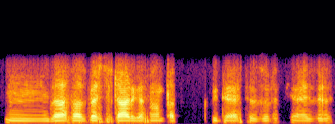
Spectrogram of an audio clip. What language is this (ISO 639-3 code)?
kas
